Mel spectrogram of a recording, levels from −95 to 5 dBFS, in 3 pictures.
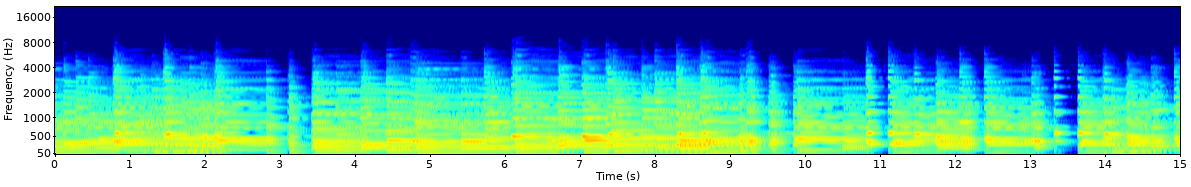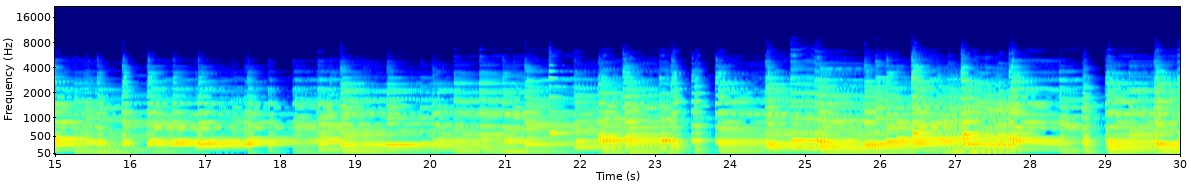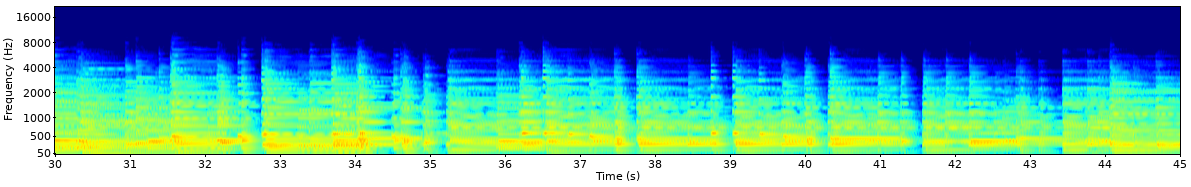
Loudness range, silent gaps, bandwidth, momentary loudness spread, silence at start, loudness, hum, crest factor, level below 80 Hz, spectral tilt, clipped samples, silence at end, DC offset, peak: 4 LU; none; 7 kHz; 7 LU; 0 s; -30 LUFS; none; 16 dB; -50 dBFS; -8.5 dB/octave; under 0.1%; 0 s; under 0.1%; -12 dBFS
